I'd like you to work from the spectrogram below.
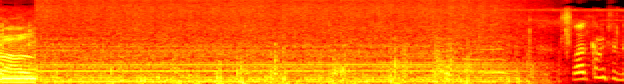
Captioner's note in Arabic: طنين محرك القارب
